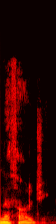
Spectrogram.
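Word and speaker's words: Gnathology: Hub Hub of neology neology with a g g is silent G neology and neologist were had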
